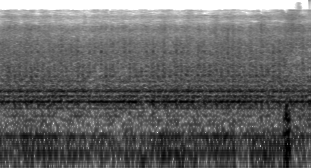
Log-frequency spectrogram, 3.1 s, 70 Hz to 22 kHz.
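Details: Old fan, not run since last time, in cool weather, drawing about 2.51 amps; steady motor hum with a rough, uneven growl underneath, suspected worn or dry motor bearing, not confirmed.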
